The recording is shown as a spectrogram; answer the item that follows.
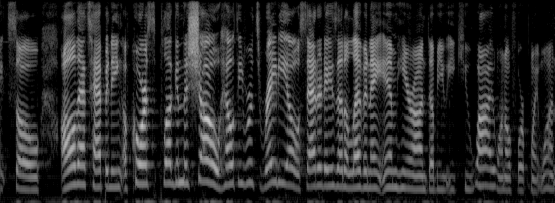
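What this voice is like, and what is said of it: Exaggerated radio announcer voice. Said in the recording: “I sound like a radio person ... I was going way too hard right there ... Trying to get my radio voice on”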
